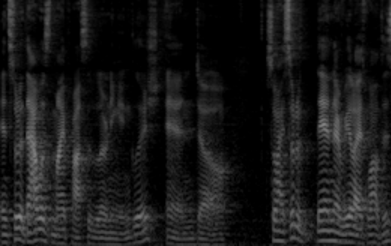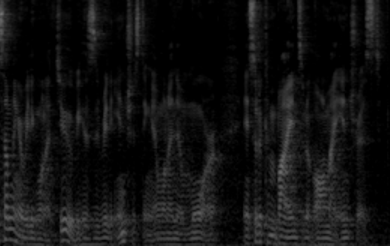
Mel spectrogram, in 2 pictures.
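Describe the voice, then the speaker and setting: A young man from Taiwan, a fashion designer, talking about his work in a soft, hesitant way full of restarts. His voice sits very low, and the room around him is echoey with a faint hum of ambience. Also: lively intonation. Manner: soft-spoken, halting, many restarts and fillers. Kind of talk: interview answers.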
